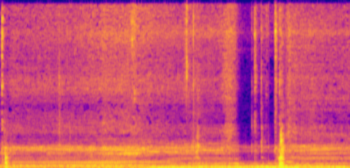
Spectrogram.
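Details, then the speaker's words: Daimler with electrical faults, engine running: power window motor whirs steadily up and down with no clicking or stalling, other windows also working. "Okay, so that window is going up and down like a good 'un. As do the other ones."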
